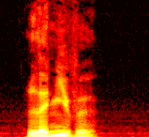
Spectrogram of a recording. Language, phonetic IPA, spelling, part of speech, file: Polish, [lɛ̃ˈɲivɨ], leniwy, adjective, Pl-leniwy.ogg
